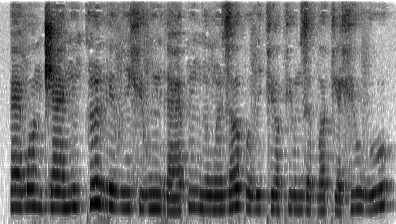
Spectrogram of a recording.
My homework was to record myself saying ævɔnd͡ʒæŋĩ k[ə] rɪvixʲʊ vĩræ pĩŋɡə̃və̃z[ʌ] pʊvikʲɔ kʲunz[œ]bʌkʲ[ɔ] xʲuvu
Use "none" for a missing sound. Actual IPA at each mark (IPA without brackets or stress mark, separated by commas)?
ə̃, ʌ, ə, ɑ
